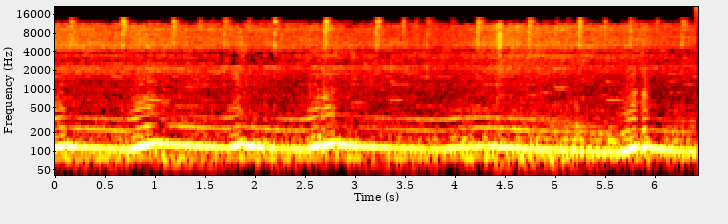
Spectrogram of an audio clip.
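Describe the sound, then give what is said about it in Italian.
The engine of an Autobianchi A112 Abarth car revs hard, its pitch climbing and dropping back several times as it sets off from the start and accelerates through the gears, loud and continuous with no voices. “È un 112 Abarth questo, vero? È un'auto bianchi, 112 Abarth.”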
